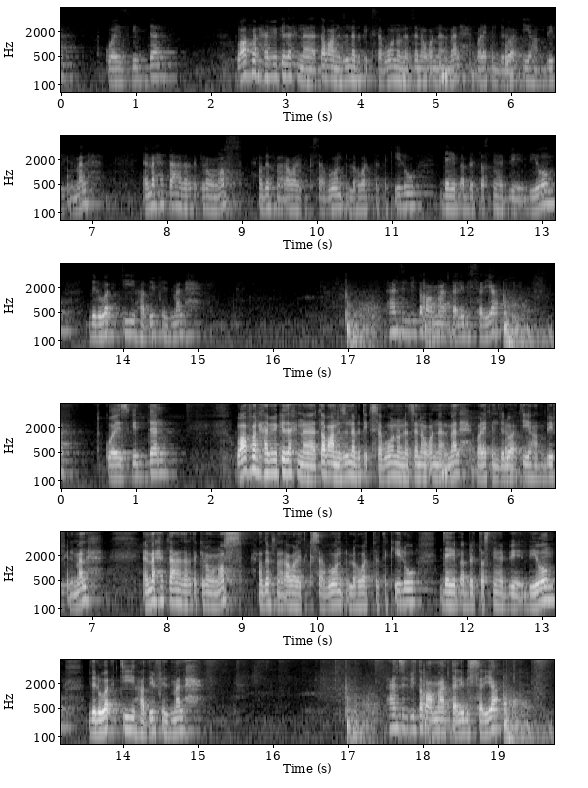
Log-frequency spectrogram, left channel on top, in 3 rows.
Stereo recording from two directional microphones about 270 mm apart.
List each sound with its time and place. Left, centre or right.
0.6 s speech: right
2.3 s a man's voice: right
17.5 s a woman's voice: right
